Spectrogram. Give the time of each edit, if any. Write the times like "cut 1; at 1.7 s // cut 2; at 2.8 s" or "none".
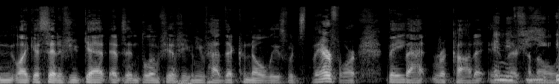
cut 1; at 1.2 s // cut 2; at 1.9 s // cut 3; at 3.3 s // cut 4; at 4.0 s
